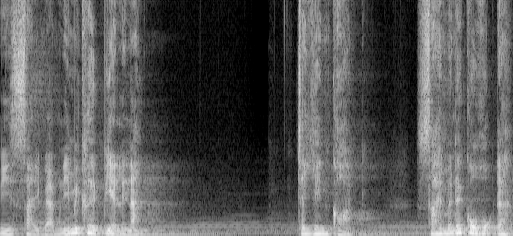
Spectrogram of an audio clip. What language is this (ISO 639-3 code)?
tha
